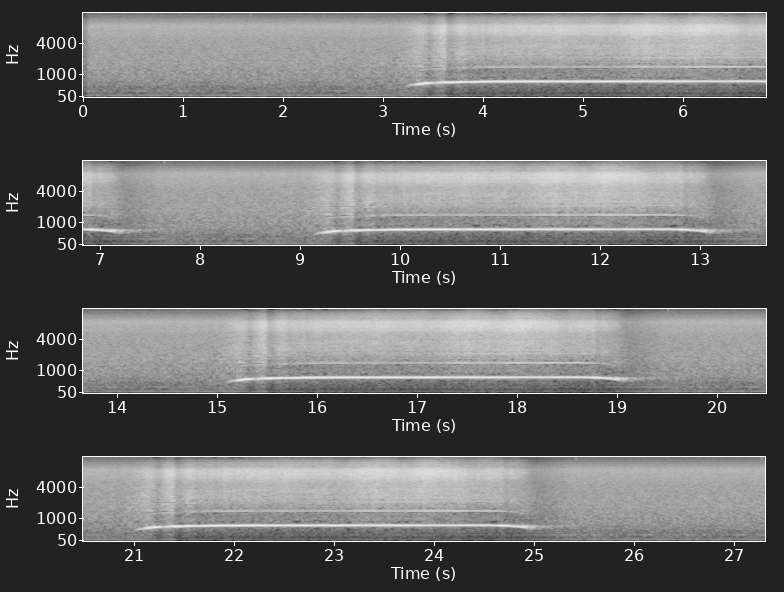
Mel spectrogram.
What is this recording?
Steam Whistle at the Barncroft Mill Engine in Lancashire. Ambient escaping steam sound from a vent between blasts of whistle. Whistle was sounded once. Edited to give four blasts. Audio taken from a video camera recording
Barncroft-mill-engine-steam-whistle, field-recording, Live-steam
